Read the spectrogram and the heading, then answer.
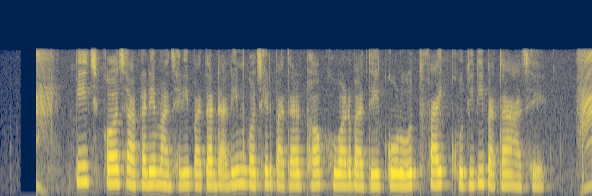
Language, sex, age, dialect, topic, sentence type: Bengali, female, 18-24, Rajbangshi, agriculture, statement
